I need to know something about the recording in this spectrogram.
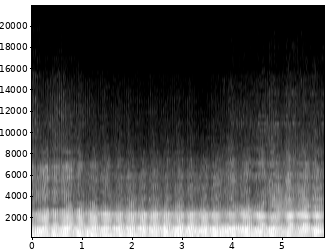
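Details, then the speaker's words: Old Mountfield 414 lawn mower bought secondhand, drive working: loose, uneven knock about four per second over the idle; owner thinks it is a rod knock. "but the drive does work but my Christ do it make a knocking noise I think it is a rod knock let me know what you think in the comment section"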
